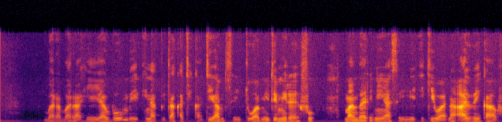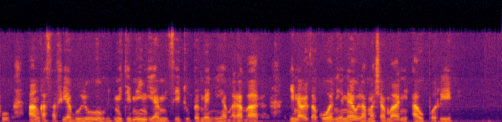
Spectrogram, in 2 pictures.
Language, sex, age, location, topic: Swahili, male, 25-35, Nairobi, health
